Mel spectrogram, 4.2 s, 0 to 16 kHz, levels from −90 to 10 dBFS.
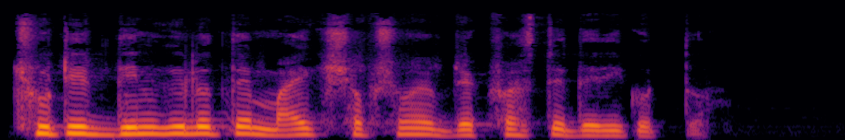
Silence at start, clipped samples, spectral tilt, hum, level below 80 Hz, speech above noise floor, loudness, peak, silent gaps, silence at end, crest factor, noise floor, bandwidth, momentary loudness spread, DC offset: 0.1 s; under 0.1%; -7.5 dB/octave; none; -68 dBFS; 60 dB; -22 LUFS; -6 dBFS; none; 0.75 s; 16 dB; -82 dBFS; 10.5 kHz; 12 LU; under 0.1%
